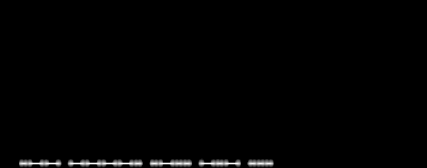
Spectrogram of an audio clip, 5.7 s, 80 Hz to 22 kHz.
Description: Morse code, heard as a keyed tone, about 21 wpm, 700 Hz. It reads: W9LKS
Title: USA Call Signs - 5 Characters - Repeated 2x - 22wpm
